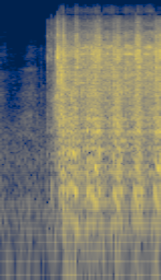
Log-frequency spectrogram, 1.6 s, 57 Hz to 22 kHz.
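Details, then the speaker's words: John Deere Gator 850D diesel that had a no-crank problem, after reconnecting the neutral safety switch at the transmission; brief crank, catches right away and settles to steady idle: normal cranking and start. "all right well that's something I think this is fixed let's give it a shot"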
